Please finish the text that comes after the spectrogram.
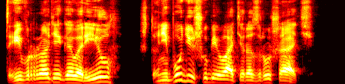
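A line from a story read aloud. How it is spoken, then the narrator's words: Menacing question. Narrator (Russian): Грозным голосом осведомляется он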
